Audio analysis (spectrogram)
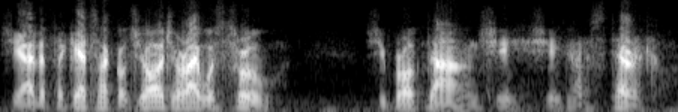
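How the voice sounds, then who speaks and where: A man's voice: medium pitch, no room sound, natural voice. Man playing defensive American husband, muffled old radio. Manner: halting, indignant self-justification. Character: evasive, defensive husband suspected of murdering his wife. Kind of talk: 1940s radio drama acting.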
